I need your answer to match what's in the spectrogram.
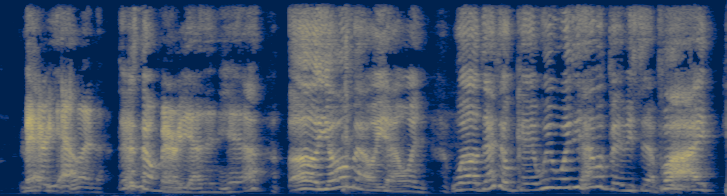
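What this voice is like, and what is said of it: Raspy kid character voice. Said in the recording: “I'm making his voice worse. ... He sounds like a kid smoker. ... Little goblin boy”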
